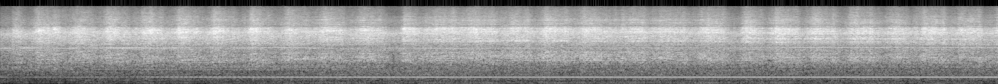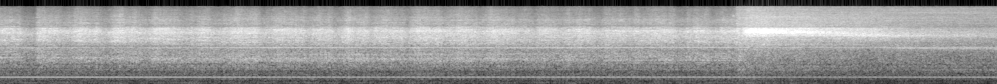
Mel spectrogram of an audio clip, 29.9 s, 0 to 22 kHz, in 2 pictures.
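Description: Hand-operated sandblasting table at work: a steady hiss of air and abrasive from the blast head, with a steady hum underneath. About 26 seconds in the hiss jumps louder and sharper, then eases off over the last few seconds.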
